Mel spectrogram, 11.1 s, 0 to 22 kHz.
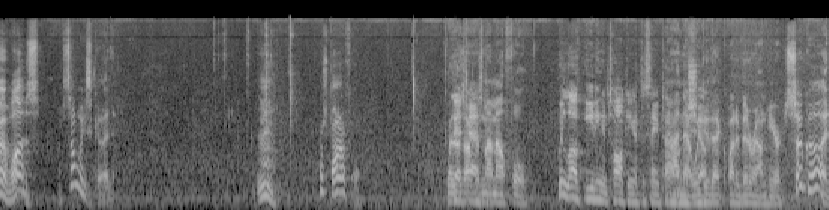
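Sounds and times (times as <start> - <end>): faint steady hum: 0.0 - 11.0
man humming appreciatively: 3.4 - 3.8.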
